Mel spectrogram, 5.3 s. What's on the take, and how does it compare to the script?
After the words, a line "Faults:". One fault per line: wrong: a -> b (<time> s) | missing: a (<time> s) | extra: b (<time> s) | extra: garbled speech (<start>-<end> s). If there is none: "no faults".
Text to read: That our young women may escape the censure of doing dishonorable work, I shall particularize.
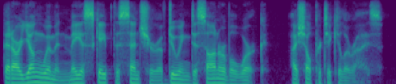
That our young women may escape the censure of doing dishonorable work, I shall particularize.
Faults:
no faults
